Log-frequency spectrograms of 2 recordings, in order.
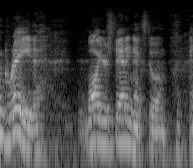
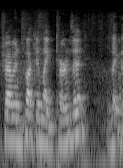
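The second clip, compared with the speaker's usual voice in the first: ordinary talk, nothing marked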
